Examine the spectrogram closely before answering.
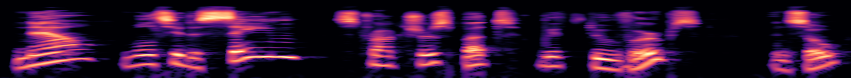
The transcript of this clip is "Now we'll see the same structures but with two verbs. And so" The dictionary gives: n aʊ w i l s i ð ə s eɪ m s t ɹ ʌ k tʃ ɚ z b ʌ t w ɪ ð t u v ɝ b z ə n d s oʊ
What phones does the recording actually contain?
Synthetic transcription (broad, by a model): n aʊ w i l s i ð ə s eɪ m s t ɹ ʌ k tʃ ɚ z b ʌ t w ɪ ð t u v ɝ b z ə n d s oʊ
